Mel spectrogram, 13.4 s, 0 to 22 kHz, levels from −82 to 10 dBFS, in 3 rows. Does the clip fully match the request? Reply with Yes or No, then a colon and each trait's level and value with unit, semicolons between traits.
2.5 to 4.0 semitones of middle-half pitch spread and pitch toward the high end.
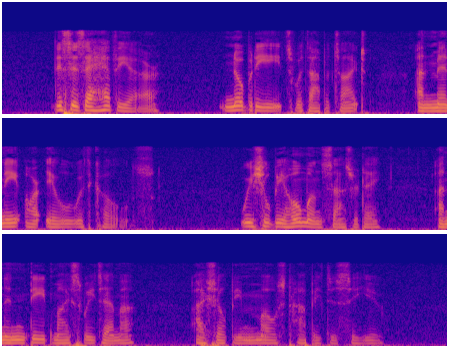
No: average, 3.0 semitones; low, 110 Hz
